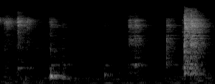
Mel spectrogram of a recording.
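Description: A screw-top glass jar being opened by hand: several short scraping clicks as the lid is twisted, the loudest near the end.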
